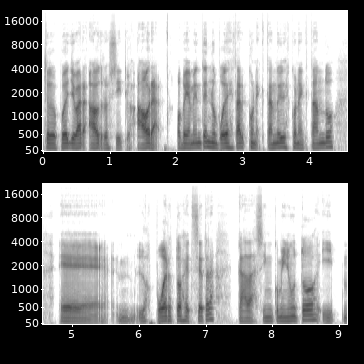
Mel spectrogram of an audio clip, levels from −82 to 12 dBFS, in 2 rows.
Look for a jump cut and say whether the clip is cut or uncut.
uncut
